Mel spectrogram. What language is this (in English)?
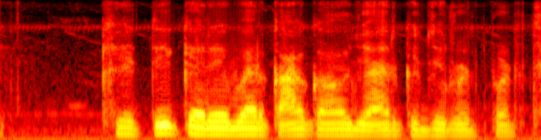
Chhattisgarhi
